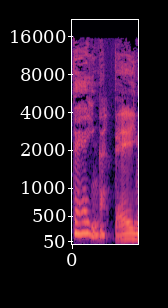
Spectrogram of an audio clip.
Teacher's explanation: ein sanftes T, eher ein D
